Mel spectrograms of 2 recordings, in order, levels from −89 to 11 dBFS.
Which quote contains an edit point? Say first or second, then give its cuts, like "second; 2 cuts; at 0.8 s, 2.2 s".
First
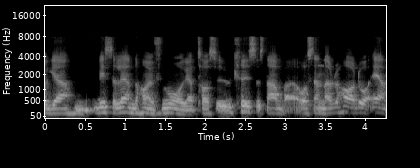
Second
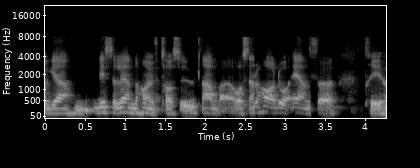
second; 4 cuts; at 1.4 s, 1.9 s, 2.6 s, 3.3 s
